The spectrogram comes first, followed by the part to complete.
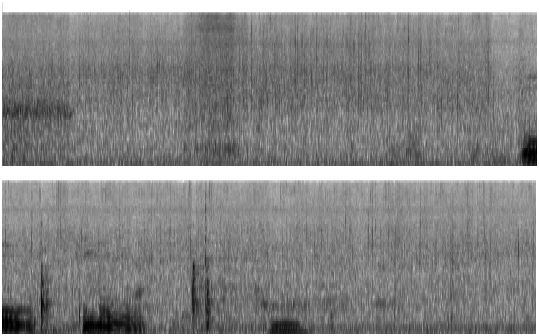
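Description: Pork belly sizzling steadily on a large iron griddle plate. About five seconds in, a person's voice sounds briefly twice, then once more a few seconds later, along with a couple of light clicks.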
